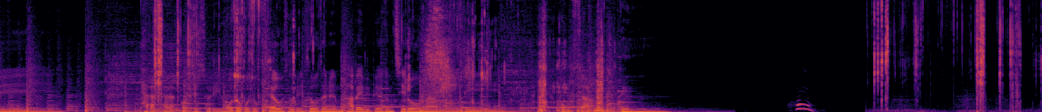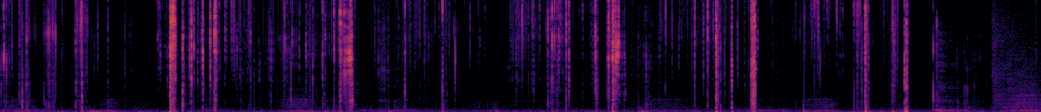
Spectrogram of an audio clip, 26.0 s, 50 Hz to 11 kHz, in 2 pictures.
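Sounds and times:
shrimp shell cracking: 1.8s - 4.0s, 5.3s - 7.6s, 10.8s - 24.7s.

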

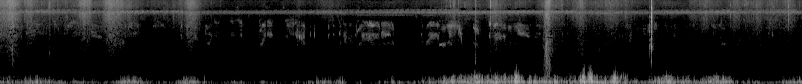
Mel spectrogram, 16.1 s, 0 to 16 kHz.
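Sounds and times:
birds chirping: 0.5s - 11.7s.

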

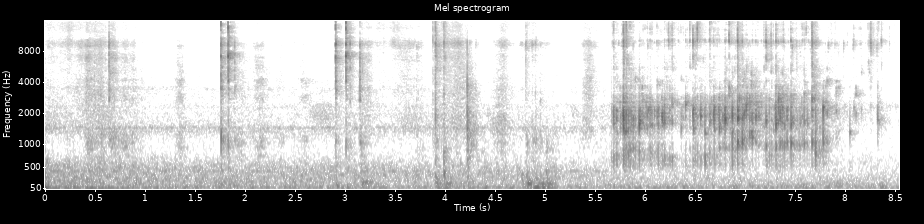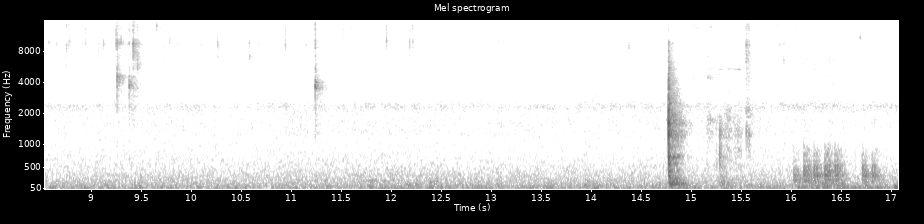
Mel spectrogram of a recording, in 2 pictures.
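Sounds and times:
tea pouring into metal cup: 5.6s - 8.4s.

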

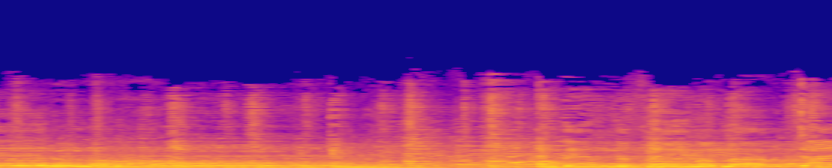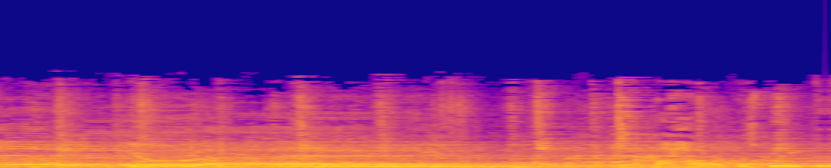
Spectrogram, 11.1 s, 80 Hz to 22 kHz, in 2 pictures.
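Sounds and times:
person singing over a band: 3.4s - 11.0s.

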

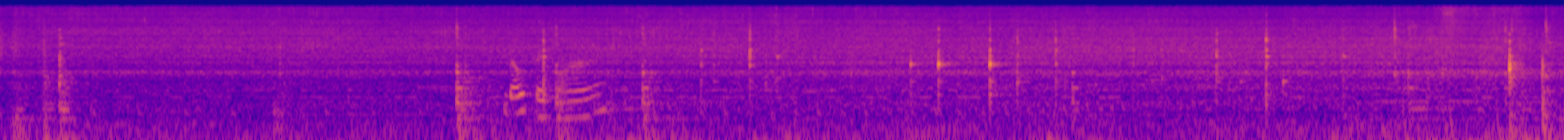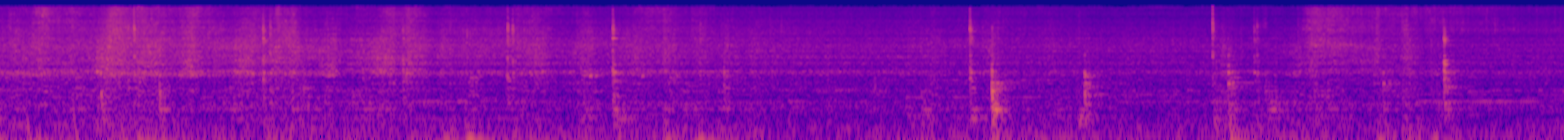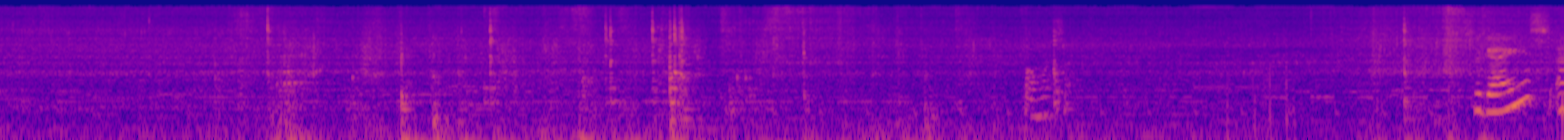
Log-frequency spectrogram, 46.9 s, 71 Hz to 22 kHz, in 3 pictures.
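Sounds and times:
vegetables sizzling in a pan: 0.0s - 46.9s
spatula scraping and clicking on pan: 12.1s - 23.1s, 33.5s - 41.0s.

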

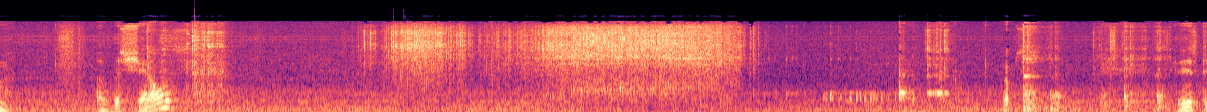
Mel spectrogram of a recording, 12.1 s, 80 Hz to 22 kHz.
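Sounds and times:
dry pasta pouring into pot: 3.5s - 7.8s.

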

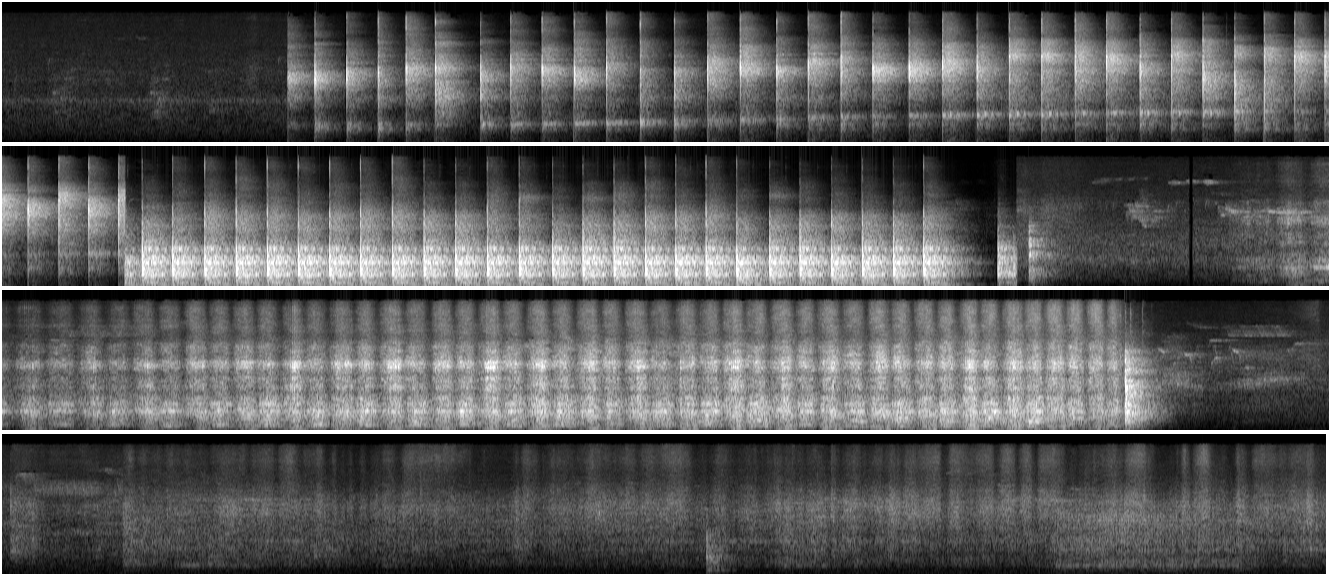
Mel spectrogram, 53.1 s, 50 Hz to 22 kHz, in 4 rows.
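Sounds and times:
mallet tapping wooden wedge: 2.9s - 23.5s
handsaw cutting wood: 14.5s - 22.7s, 25.9s - 38.0s.

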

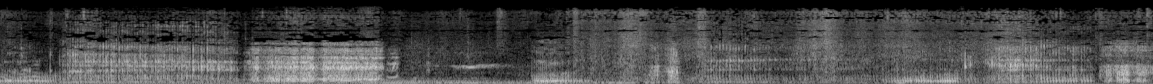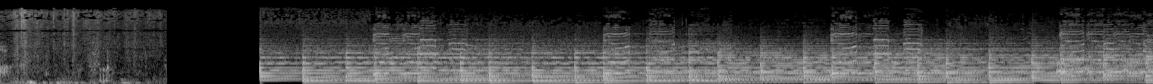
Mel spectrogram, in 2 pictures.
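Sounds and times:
tiger roaring and growling: 0.0s - 12.8s.

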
